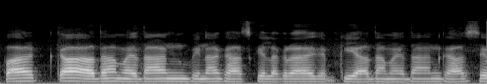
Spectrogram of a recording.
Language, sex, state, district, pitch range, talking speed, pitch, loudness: Hindi, male, Uttar Pradesh, Lalitpur, 130-135 Hz, 185 wpm, 130 Hz, -18 LUFS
